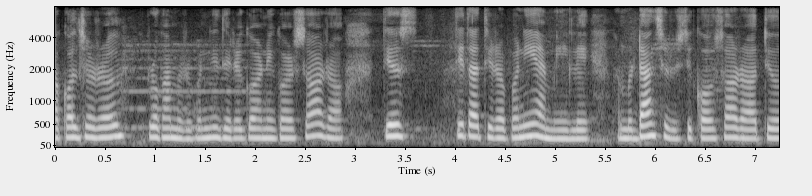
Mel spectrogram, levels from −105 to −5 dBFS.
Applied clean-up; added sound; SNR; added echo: none; none; none; none.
